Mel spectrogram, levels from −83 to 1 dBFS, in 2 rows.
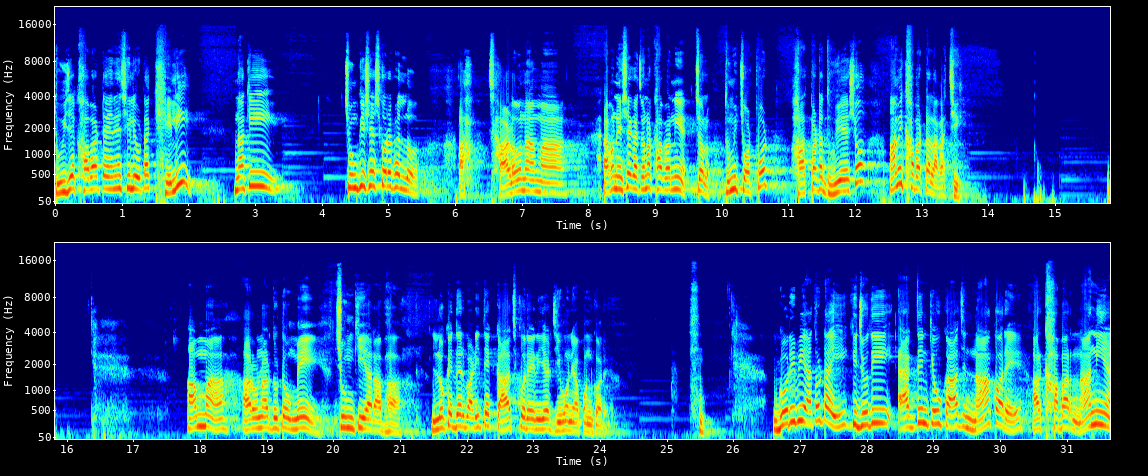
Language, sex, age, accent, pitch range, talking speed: Bengali, male, 30-49, native, 135-215 Hz, 85 wpm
